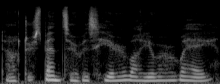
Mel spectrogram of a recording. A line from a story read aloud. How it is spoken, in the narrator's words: said Marilla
